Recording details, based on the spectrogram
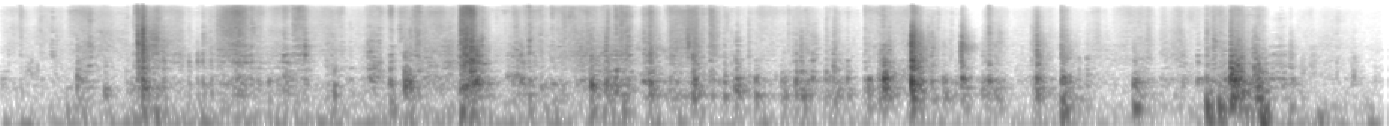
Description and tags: unpacking gift
unpacking a gift from a paper-box.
